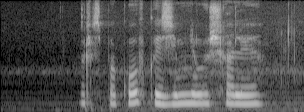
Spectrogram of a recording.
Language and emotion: Russian, neutral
